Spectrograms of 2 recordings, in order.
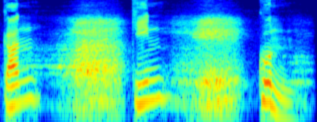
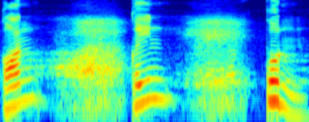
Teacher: ڈنڈی والا جو کاف ہوتا ہے اس کو باریک پڑھیں گے، اور اس سے آگے جو قاف ہے اس کو پر پڑھیں گے، موٹا پڑھیں گے، اس لیے کہ یہ حروف مستعلیہ میں سے ہے۔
